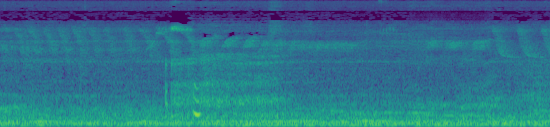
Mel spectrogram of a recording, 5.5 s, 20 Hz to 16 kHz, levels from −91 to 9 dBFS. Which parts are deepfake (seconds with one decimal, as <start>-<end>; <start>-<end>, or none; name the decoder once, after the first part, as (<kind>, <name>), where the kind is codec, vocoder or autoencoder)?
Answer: 4.1-4.9 (codec, SNAC)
